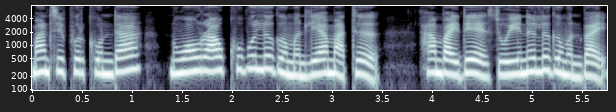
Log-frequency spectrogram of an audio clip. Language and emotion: Bodo, neutral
